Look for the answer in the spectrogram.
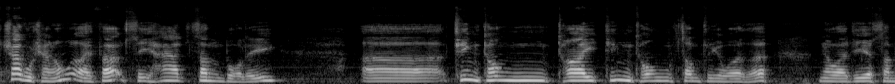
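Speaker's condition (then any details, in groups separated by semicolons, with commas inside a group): Cerebral palsy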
